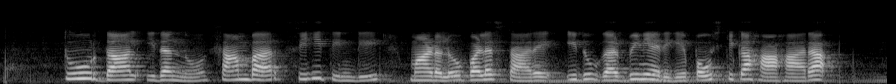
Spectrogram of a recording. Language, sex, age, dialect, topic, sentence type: Kannada, female, 41-45, Mysore Kannada, agriculture, statement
